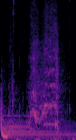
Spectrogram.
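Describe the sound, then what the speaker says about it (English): A YKK water-resistant locking zipper being pulled open along the clamshell back panel of a Tropicfeel travel daypack, a close, steady rasping slide lasting about a second and a half, with no talking. "So if we open that up, this is a YKK water resistant zipper"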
